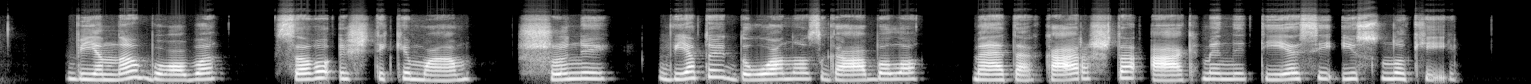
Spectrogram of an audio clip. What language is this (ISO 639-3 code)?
lit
